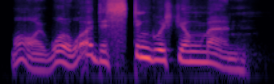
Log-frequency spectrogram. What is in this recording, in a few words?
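English male, voice; Pirates Of The Caribbean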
